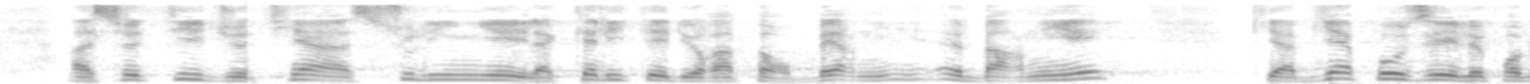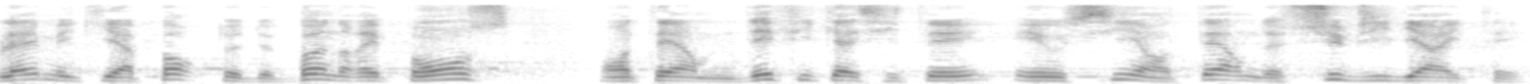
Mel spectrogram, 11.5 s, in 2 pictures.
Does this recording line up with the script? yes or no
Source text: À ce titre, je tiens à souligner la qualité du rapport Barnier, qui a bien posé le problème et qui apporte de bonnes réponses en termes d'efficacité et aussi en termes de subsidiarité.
yes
